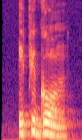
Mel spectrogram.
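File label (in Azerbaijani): "epiqon", Azerbaijani; Orfoqrafiya Lüğəti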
